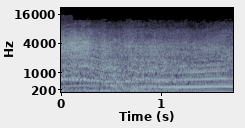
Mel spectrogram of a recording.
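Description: Drift race car sliding around a corner, a loud continuous engine note with shifting pitch and a tire-squeal edge, close and alone with no talk.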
